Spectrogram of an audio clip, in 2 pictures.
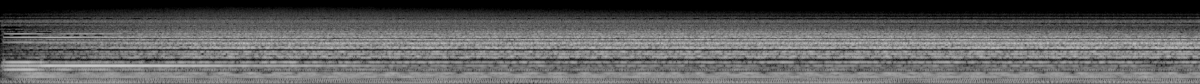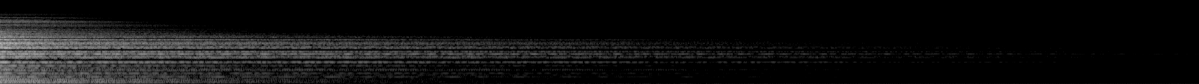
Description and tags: Space Orchestra F3
Space Orchestra [Instrument]
Orchestra, Space, Instrument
